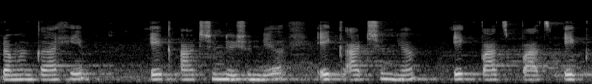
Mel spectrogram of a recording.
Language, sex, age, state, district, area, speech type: Marathi, female, 18-30, Maharashtra, Ahmednagar, rural, spontaneous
